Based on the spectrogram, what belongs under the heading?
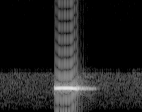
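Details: African grey parrot, a pet enjoying time out of its cage, gives a single short pure whistle, steady and slightly bright, lasting under half a second in an otherwise silent room.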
